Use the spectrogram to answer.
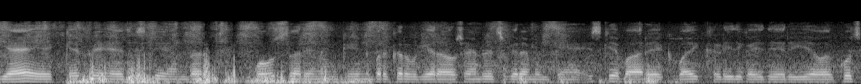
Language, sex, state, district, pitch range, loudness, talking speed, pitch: Hindi, male, Rajasthan, Bikaner, 115-125 Hz, -18 LUFS, 190 wpm, 120 Hz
